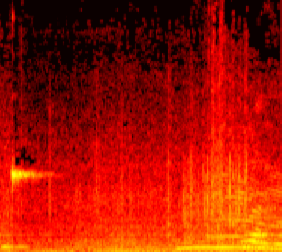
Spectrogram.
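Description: Crinkly plastic snack bag of Pig Out pork rinds being handled, giving a light rustling crackle. A click and a brief high squeak come right at the start.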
